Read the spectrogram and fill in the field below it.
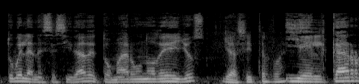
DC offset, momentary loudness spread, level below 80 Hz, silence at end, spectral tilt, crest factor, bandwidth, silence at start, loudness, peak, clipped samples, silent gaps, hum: under 0.1%; 6 LU; -54 dBFS; 0 s; -5 dB/octave; 16 dB; 11.5 kHz; 0.1 s; -29 LUFS; -12 dBFS; under 0.1%; none; none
